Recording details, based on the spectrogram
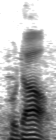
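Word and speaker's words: Podull: on our toes now how do you pronounce that name podal no podal podal podal so practice so p o d u l l p o e- d l l okay portal podal like poodle yeah but with an O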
